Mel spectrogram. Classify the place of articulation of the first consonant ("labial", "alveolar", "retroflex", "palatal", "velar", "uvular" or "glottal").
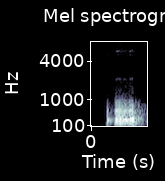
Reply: glottal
